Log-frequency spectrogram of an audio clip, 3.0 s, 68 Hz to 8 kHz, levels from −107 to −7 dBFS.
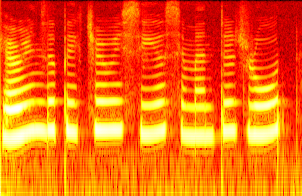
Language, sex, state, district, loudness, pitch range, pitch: English, female, Assam, Kamrup Metropolitan, -16 LUFS, 305-340 Hz, 330 Hz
